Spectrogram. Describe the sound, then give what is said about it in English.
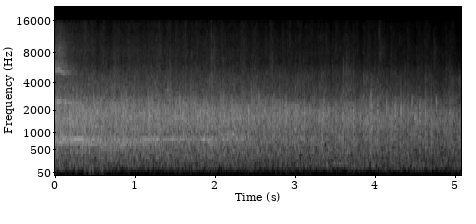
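A church audience applauds to welcome the senior pastor: thick, continuous clapping from a large crowd, strongest at the start and easing slightly as it goes on. “Would you give a lovely big hand of welcome, please?”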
